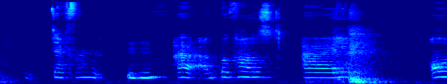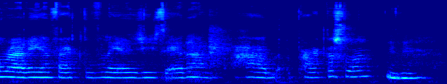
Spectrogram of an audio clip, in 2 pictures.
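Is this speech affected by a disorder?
Yes: quadriplegic cerebral palsy, severe.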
